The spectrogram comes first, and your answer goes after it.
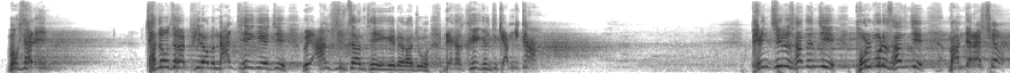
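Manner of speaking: high-pitched, hammering mock tirade; imitated angry yelling. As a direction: act out an elder yelling at the pastor. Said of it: "막 소리를 지르는데".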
